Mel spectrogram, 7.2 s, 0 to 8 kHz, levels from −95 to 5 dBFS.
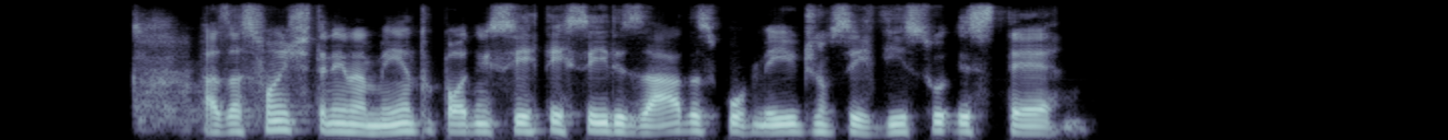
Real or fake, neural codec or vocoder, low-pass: fake; codec, 16 kHz, 2 kbps, X-Codec, HuBERT features, trained on LibriSpeech; 7.2 kHz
